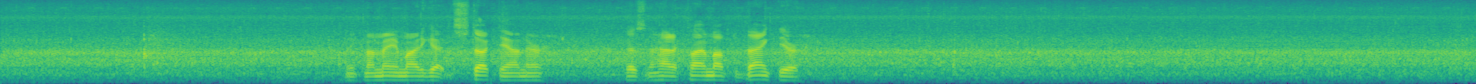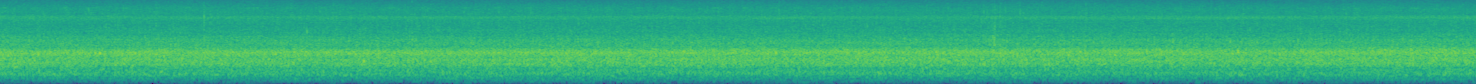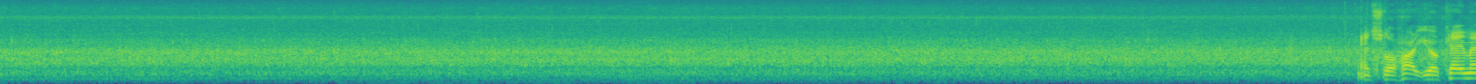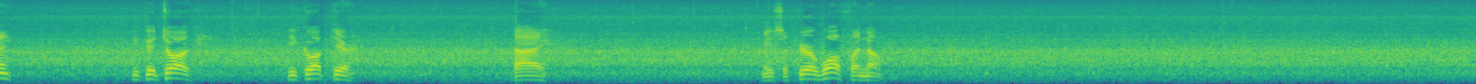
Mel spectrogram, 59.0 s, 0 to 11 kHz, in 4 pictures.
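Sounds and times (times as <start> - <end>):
creek water rushing over weir: 0.0 - 59.0.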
